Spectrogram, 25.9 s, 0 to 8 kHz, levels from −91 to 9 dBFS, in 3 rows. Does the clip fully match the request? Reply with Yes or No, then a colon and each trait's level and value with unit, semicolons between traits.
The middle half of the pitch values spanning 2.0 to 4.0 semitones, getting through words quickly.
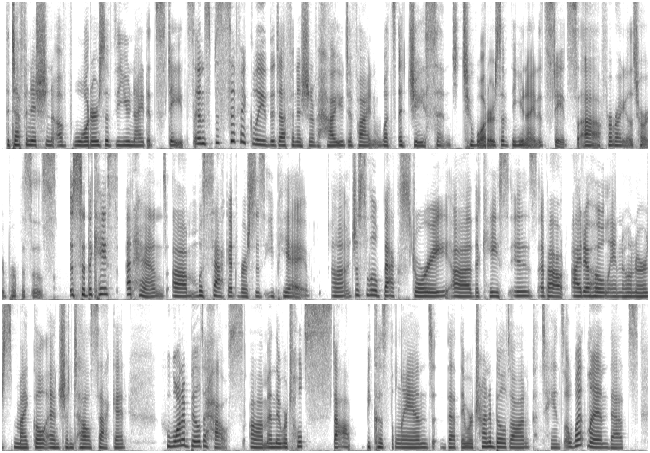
No: narrow, 2.4 semitones; average, 190 wpm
